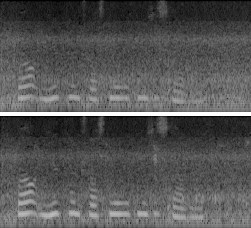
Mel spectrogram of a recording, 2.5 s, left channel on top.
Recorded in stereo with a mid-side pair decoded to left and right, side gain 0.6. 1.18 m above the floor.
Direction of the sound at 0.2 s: 30° right.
